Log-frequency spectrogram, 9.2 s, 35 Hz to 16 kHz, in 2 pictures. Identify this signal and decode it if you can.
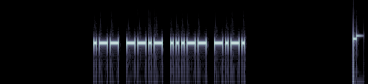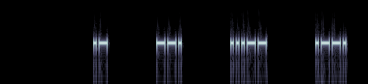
Morse code, heard as a keyed tone, about 36 wpm, spaced as for 18 wpm, 700 Hz. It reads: WQ3C AG3P
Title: USA Call Signs - 4 Characters - 6x Character Spacing - 35wpm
